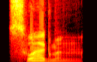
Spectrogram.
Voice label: "swagman", British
